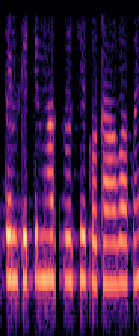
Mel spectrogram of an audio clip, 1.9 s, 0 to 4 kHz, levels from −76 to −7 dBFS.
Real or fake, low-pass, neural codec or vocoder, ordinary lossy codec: real; 3.6 kHz; none; none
